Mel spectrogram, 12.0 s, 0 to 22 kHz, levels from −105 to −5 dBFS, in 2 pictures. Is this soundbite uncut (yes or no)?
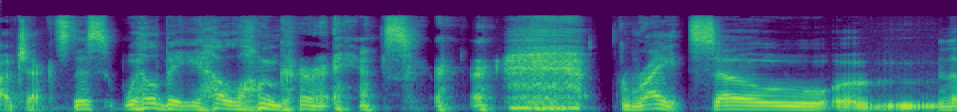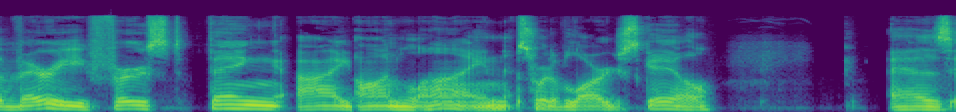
no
